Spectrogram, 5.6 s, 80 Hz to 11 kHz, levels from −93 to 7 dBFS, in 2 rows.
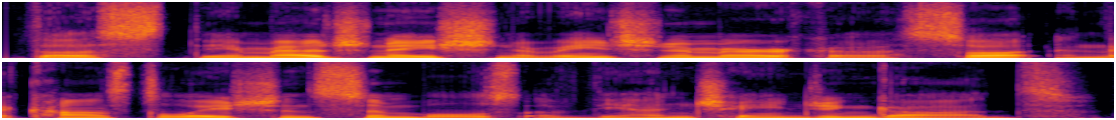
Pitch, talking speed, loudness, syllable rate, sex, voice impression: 105 Hz, 160 wpm, -17 LUFS, 5.4 syllables/s, male, masculine, middle-aged, tensed, powerful, bright, clear, cool, intellectual, calm, friendly, reassuring, wild, kind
